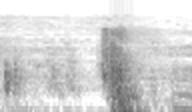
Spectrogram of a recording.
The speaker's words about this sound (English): I heard the door close. Is that man gone?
